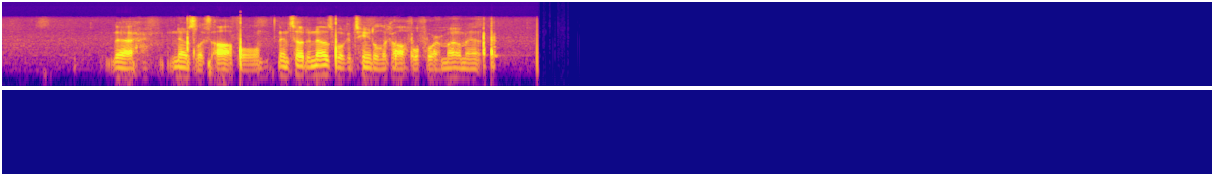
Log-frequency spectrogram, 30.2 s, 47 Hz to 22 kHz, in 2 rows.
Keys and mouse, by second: 0.1 Tab, 0.6 Tab, 1.4 shift+d, 2.0 z, 2.4 KP_Divide, 2.6 KP_1, 3.0 a, 3.3 Tab, 3.6 ctrl+r, 4.3 a, 6.2 Tab, 7.1 Tab, 8.1 x, 8.4 KP_Divide, 8.7 KP_1, 8.9 z, 9.9 Tab, 10.5 Tab, 10.6 z, 11.6 a, 11.9 k, 13.9 a, 14.3 k, 15.6 z, 15.9 click, 16.1 click, 16.3 z, 16.4 Tab, 16.6 click, 17.0 Tab, 17.1-19.4 drag, 17.4 Tab, 18.3 Tab, 19.7 h, 20.4 Tab, 21.1 a, 22.4 z, 24.1 KP_1, 24.5 z, 25.1 ctrl+Tab, 25.4 z, 25.8 g, 26.9 alt+m, 27.8 g, 28.3 z, 28.6 g, 28.9 right click, 29.1 middle click, 29.5 right click, 29.8 alt+m.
